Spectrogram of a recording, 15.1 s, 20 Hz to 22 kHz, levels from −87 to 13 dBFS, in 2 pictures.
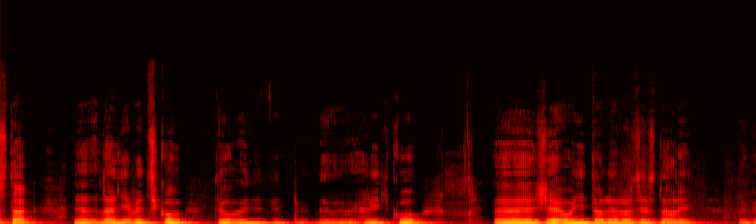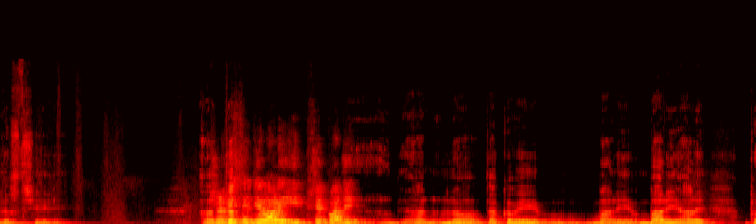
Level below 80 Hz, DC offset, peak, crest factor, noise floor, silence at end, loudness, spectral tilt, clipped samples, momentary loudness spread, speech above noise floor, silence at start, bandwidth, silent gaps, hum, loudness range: -60 dBFS; under 0.1%; -10 dBFS; 22 dB; -66 dBFS; 0 s; -31 LUFS; -7.5 dB/octave; under 0.1%; 16 LU; 35 dB; 0 s; 12 kHz; none; none; 8 LU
